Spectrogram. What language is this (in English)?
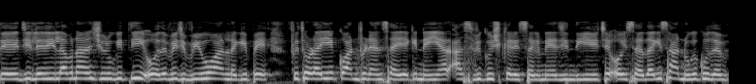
Dogri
